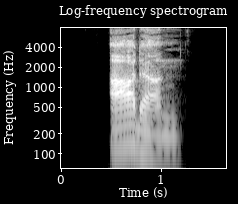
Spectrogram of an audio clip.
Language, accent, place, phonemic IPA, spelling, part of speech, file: German, Germany, Berlin, /ˈʔaːdɐn/, Adern, noun, De-Adern.ogg
- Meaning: plural of Ader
